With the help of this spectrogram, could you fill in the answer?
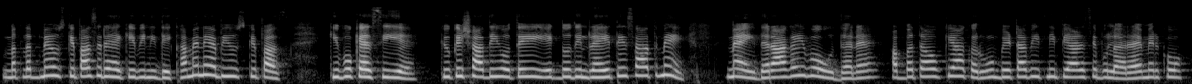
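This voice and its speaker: A woman voicing a fretful, affectionate older mother-in-law in a family cartoon, with a plaintive, homely way of talking. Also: extremely high pitch. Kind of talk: Hindi family cartoon story dialogue.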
